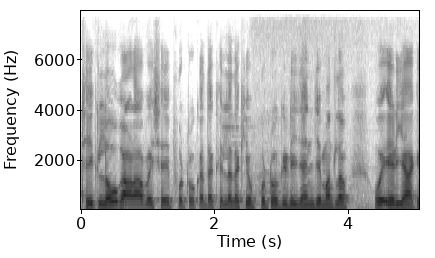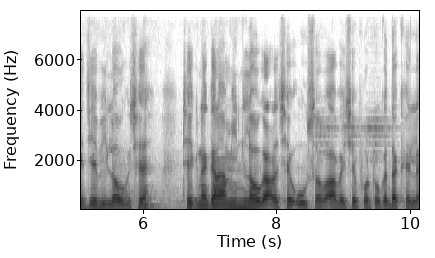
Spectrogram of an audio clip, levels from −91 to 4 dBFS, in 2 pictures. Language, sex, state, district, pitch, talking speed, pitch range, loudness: Maithili, male, Bihar, Madhepura, 145 Hz, 205 wpm, 140-150 Hz, -19 LUFS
